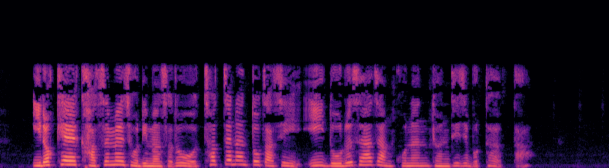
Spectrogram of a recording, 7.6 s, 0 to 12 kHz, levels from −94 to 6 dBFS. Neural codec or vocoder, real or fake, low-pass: none; real; 7.2 kHz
